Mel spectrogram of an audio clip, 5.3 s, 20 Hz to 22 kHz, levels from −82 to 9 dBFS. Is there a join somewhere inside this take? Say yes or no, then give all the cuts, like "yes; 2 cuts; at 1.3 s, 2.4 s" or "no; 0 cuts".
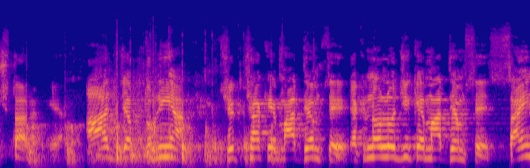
yes; 2 cuts; at 0.9 s, 3.6 s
